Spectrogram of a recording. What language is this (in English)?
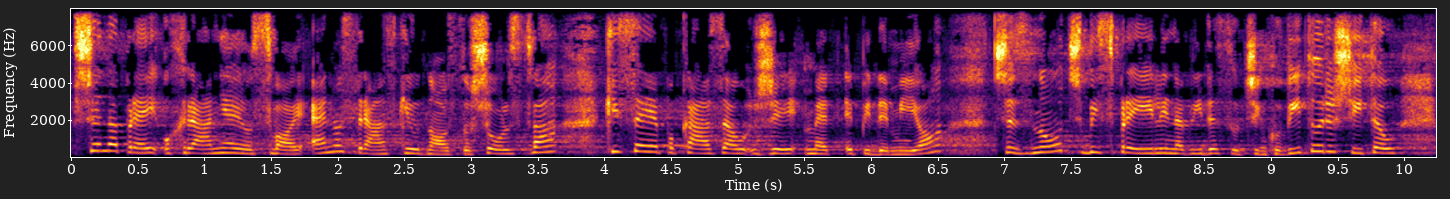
Slovenian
